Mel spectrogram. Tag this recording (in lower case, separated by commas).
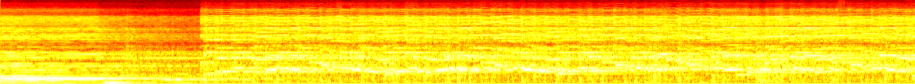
music, guitar, musical instrument, strum, acoustic guitar, plucked string instrument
